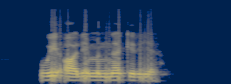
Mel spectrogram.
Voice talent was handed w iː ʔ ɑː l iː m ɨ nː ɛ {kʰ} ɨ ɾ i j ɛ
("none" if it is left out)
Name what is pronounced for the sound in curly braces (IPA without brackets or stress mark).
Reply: k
